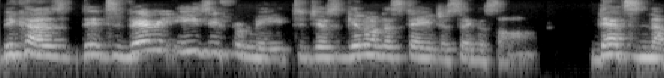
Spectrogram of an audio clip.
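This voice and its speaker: At a fairly quick pace, a woman speaks with lively intonation and an animated tone, her fairly high voice somewhat breathy. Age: 60s. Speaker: jazz vocalist and arts organizer. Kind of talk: casual interview.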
